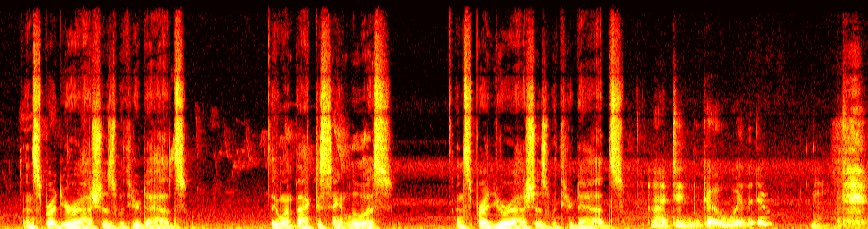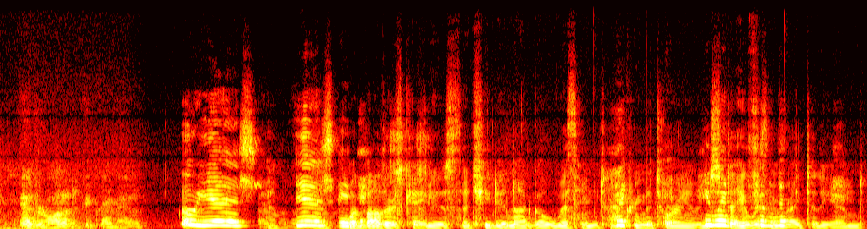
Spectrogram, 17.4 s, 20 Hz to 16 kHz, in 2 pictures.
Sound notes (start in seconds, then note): 6.7 crying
